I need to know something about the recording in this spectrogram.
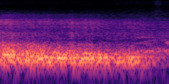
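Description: A loud rumbling blast sound effect in a recorded dance soundtrack, starting abruptly and dying away near the end.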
